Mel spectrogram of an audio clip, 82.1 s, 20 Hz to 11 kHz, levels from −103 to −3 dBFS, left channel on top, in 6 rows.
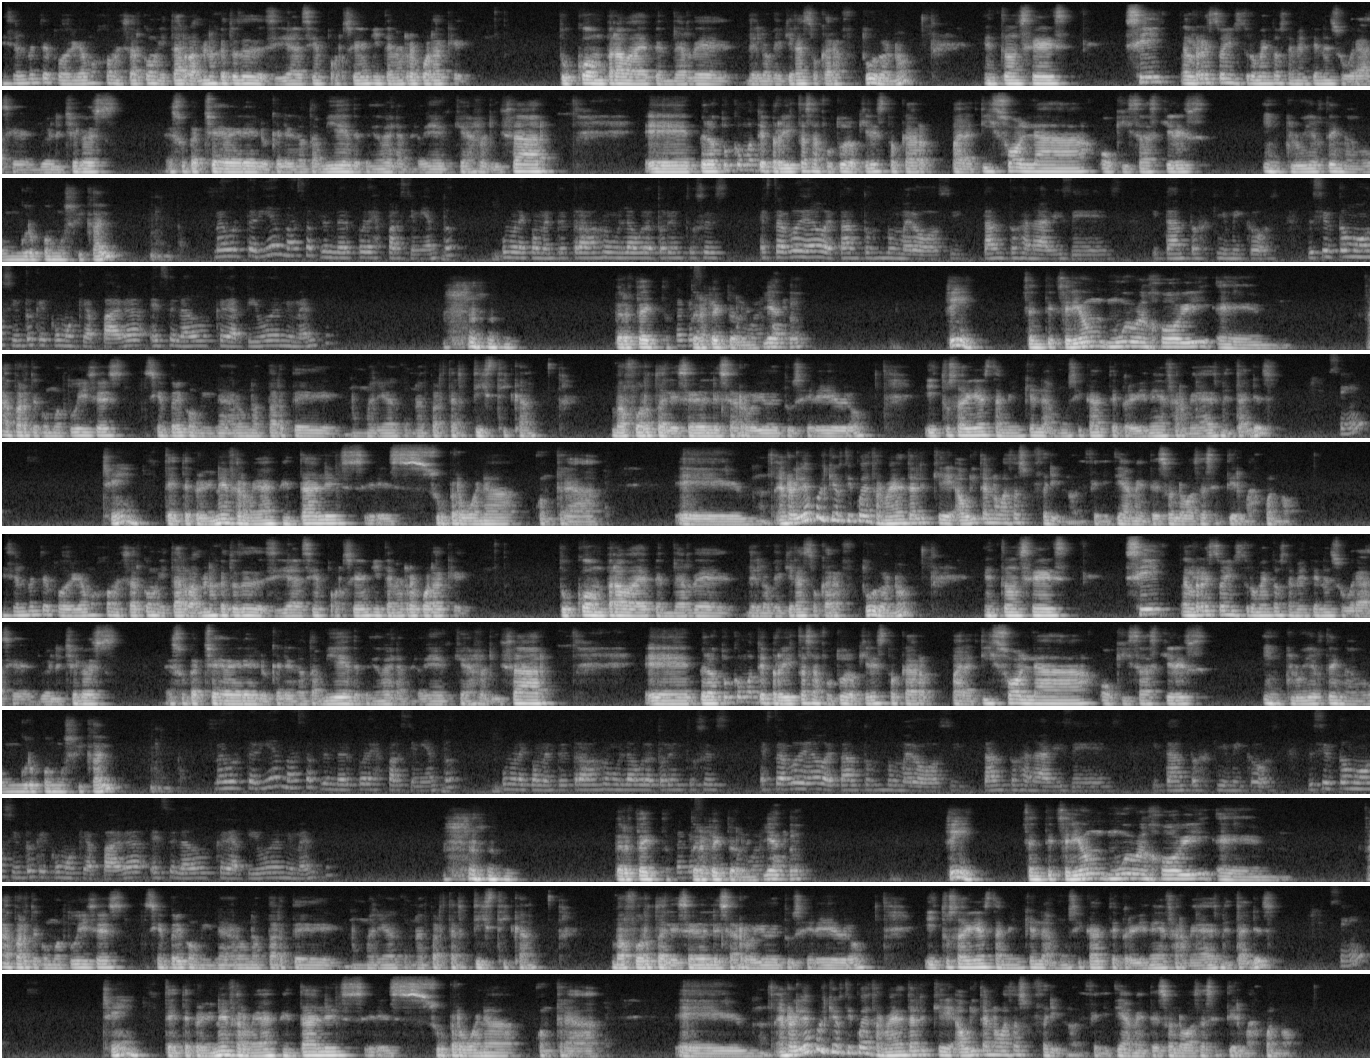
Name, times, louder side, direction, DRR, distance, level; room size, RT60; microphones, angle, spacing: voice 1, 0.0-4.6 5.6-9.5 9.8-10.6 11.2-14.8 15.3-19.1 19.4-25.7 26.3-28.5 28.8-29.0 45.4-46.1 47.2-47.6 47.9-49.1 50.5-50.8 51.3-53.9 54.7-60.4 60.8-67.4 69.4-74.3 75.1-81.3, equal, ahead, 0.6 m, -28 dB
voice 2, 29.5-31.9 32.4-34.5 34.9-38.4 38.9-40.1 40.4-44.2 48.0-49.0 68.1-68.3, left 2 dB, 75° left, 0.8 m, -43 dB
3.5 x 2.6 x 2.7 m
head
